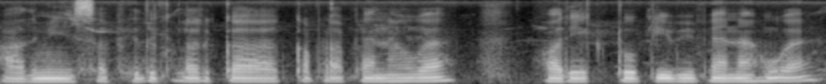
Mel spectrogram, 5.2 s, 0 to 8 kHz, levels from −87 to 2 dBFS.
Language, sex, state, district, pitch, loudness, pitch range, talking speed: Hindi, male, Jharkhand, Ranchi, 110 Hz, -18 LUFS, 105-115 Hz, 175 wpm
